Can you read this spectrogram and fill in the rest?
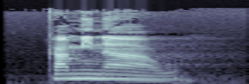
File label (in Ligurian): "caminau", dialettu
